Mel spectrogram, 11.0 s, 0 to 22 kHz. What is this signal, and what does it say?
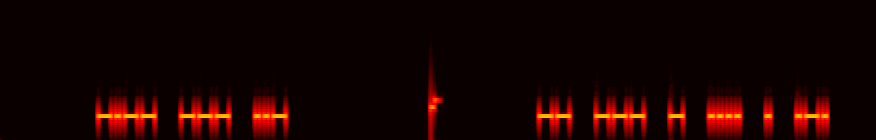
Morse code, heard as a keyed tone, about 21 wpm, spaced as for 16 wpm, 700 Hz. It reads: YOU MOTHER
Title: 2x Character Spacing - Top 300 Words - 22wpm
